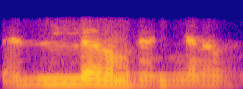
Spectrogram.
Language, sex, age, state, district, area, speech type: Malayalam, male, 18-30, Kerala, Idukki, rural, conversation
